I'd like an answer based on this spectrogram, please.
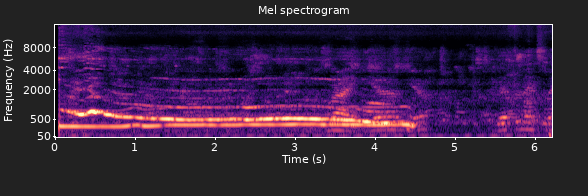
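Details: Red Siberian husky puppy howls like a wolf: a long, wavering howl that slides up, holds, then drops away.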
